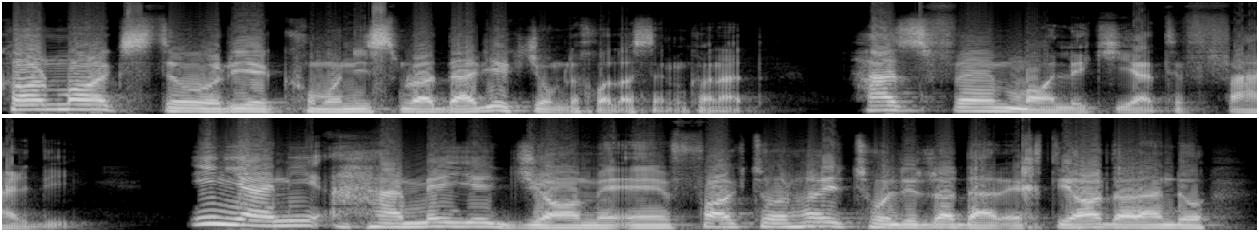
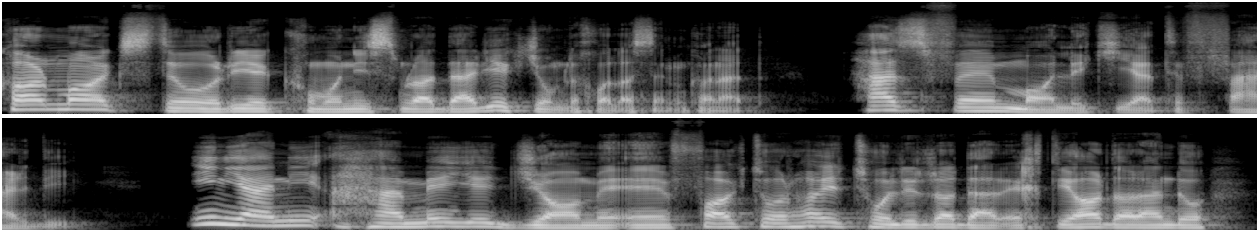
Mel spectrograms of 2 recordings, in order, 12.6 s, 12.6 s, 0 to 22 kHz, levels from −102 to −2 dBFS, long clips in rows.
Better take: second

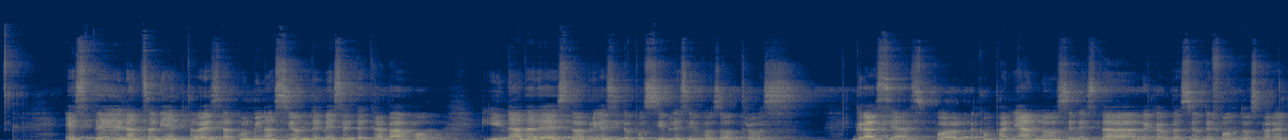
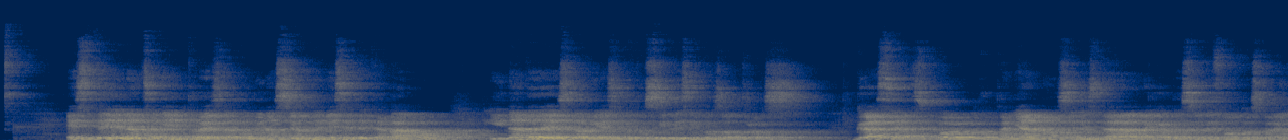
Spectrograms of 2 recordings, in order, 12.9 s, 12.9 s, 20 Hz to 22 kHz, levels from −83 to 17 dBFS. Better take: first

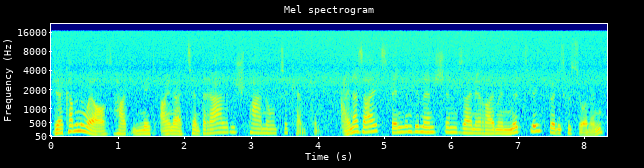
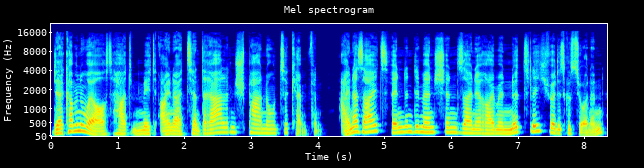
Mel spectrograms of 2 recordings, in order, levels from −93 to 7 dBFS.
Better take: second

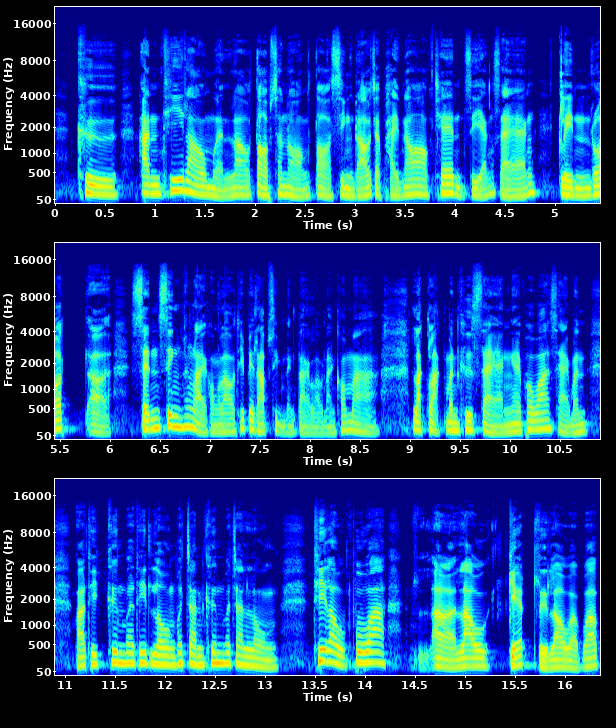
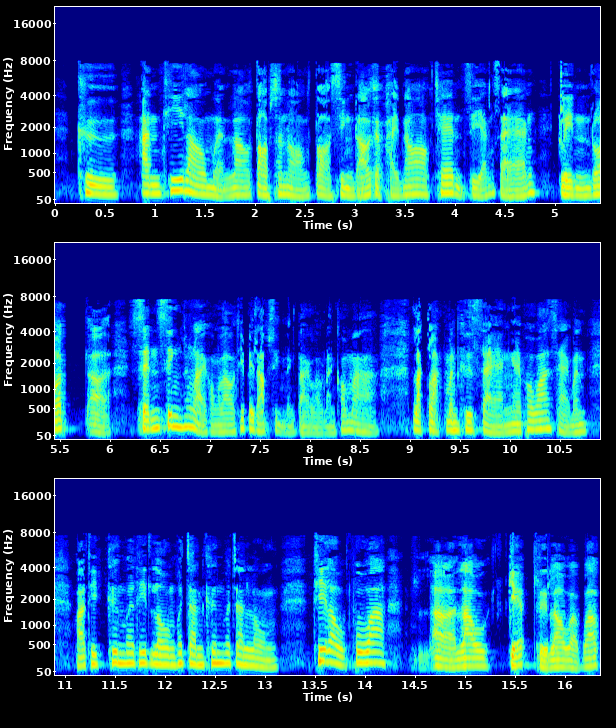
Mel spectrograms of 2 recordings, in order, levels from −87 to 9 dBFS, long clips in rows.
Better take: first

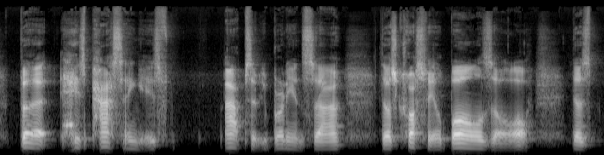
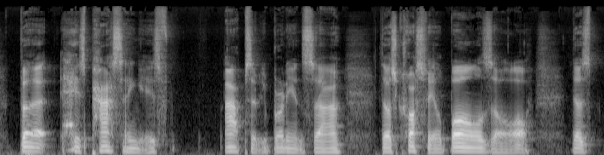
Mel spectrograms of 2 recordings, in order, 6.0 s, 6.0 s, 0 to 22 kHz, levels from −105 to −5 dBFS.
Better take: second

